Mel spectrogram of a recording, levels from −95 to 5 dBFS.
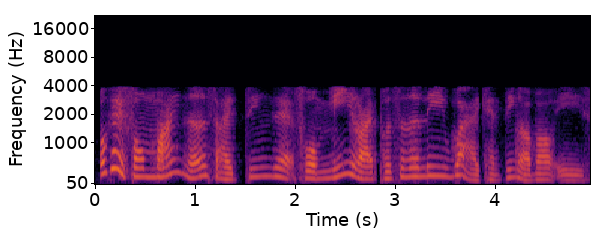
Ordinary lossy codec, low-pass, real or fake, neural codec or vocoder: AAC, 16 kbps; 7.2 kHz; fake; codec, 16 kHz in and 24 kHz out, 1 kbps, XY-Tokenizer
